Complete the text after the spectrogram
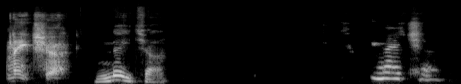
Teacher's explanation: remember in british accent there is no r an american accent there is r one more time nature nature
